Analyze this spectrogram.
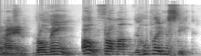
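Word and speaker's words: Romijn: I'm sorry, I don't know how to pronounce Romaine. it. Romaine.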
